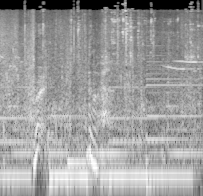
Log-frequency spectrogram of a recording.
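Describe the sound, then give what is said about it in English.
A few scattered hoof clops as a ridden horse is brought around the rear of a wagon, mixed with a steady tonal hum and brief rising whinny-like sounds, at moderate loudness throughout. “brought his horse around the rear of the wagon where Annie stood”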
